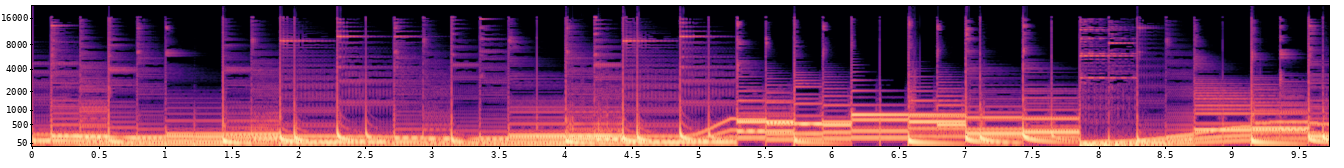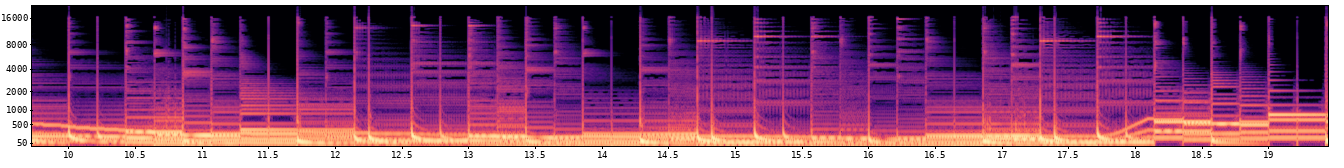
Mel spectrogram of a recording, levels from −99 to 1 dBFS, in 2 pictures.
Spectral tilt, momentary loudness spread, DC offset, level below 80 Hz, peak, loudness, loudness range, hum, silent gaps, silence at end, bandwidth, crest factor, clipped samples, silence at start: -8.5 dB/octave; 5 LU; 0.4%; -16 dBFS; 0 dBFS; -11 LUFS; 2 LU; none; none; 0 s; 17 kHz; 10 dB; 0.4%; 0 s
